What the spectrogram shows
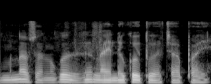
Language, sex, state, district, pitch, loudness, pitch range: Wancho, male, Arunachal Pradesh, Longding, 100 Hz, -19 LUFS, 95-105 Hz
